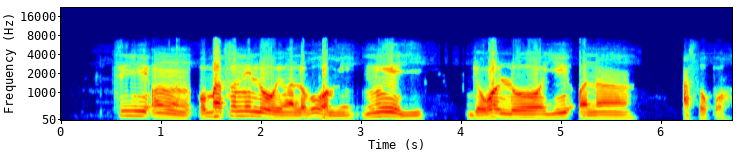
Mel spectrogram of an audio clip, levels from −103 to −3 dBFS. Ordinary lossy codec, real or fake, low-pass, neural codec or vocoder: none; real; 7.2 kHz; none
